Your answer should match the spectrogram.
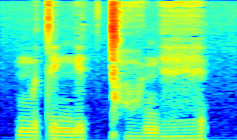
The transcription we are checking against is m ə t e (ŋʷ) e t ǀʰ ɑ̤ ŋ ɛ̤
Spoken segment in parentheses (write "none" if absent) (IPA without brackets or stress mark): ŋ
